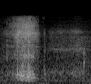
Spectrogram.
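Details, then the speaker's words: Person with a bad cold, sore throat and headache: one strong, hissing nasal sniff from a stuffy nose. "hi guys um as you can probably already tell by the same my voice and i'll probably keep sniffing all the way through this video i have got quite a bad cold"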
